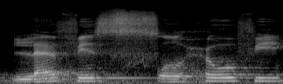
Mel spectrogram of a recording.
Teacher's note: صاد میں سیٹی بھی نکالیں گے، صاد پر تشدید ہونے کی وجہ سے صاد پر ٹھہراؤ بھی کریں گے، ہا کو صاف کر کے گلے سے نکالیں گے۔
